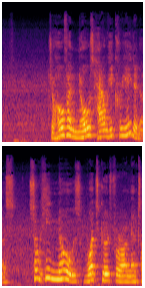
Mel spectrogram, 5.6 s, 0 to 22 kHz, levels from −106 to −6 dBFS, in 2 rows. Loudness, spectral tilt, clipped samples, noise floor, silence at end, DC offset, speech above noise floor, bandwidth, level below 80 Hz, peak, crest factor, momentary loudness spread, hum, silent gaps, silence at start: -23 LUFS; -7 dB/octave; under 0.1%; -50 dBFS; 0 s; under 0.1%; 27 dB; 13.5 kHz; -58 dBFS; -8 dBFS; 16 dB; 13 LU; none; none; 0.25 s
